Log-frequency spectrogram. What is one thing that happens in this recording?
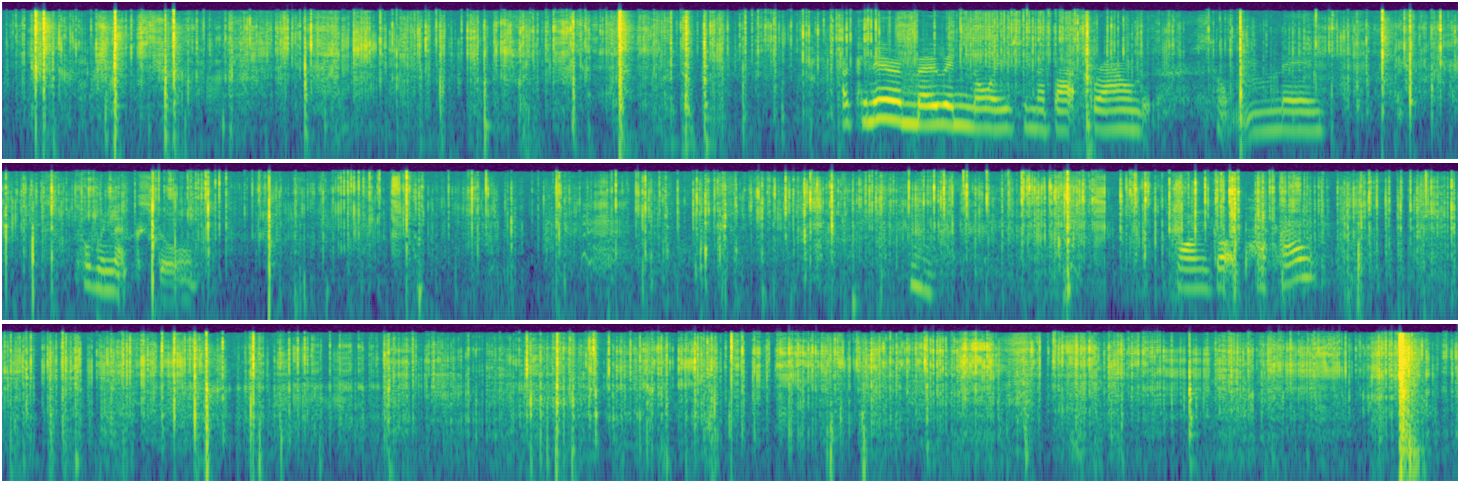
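Plastic and cardboard rustle and crinkle close by as hands handle them.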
